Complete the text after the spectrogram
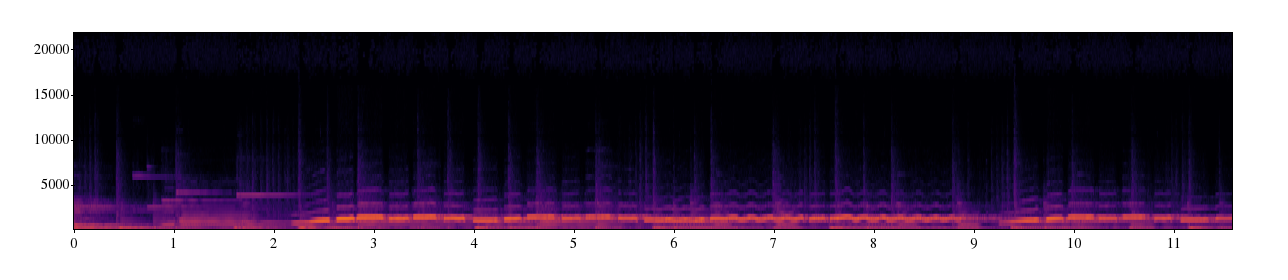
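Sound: human whistling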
